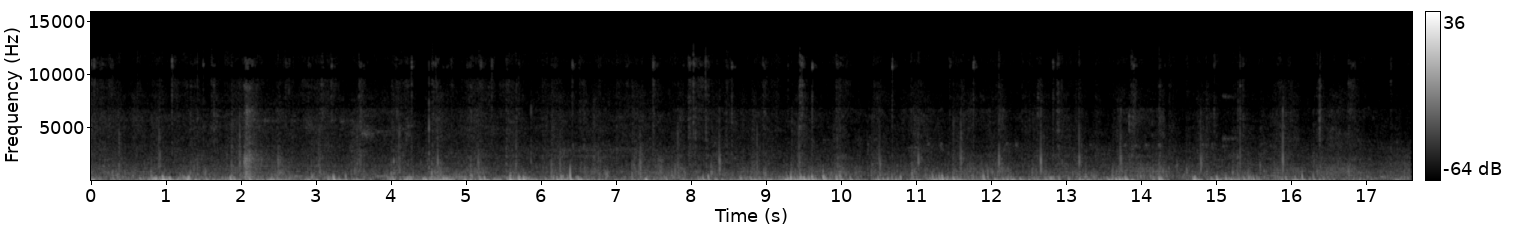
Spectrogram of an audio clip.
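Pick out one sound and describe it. Low wind rumbles outdoors.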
